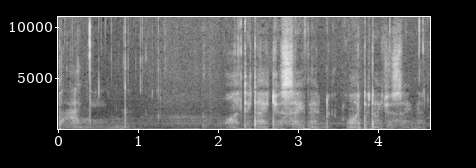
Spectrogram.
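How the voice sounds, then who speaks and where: A performer voicing an evil doctor in a whispered ASMR medical roleplay, with breathy, formal, repetitive and deliberate phrasing. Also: natural voice. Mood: patient, instructing. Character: evil doctor, doting on creature patient, gleefully vengeful.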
